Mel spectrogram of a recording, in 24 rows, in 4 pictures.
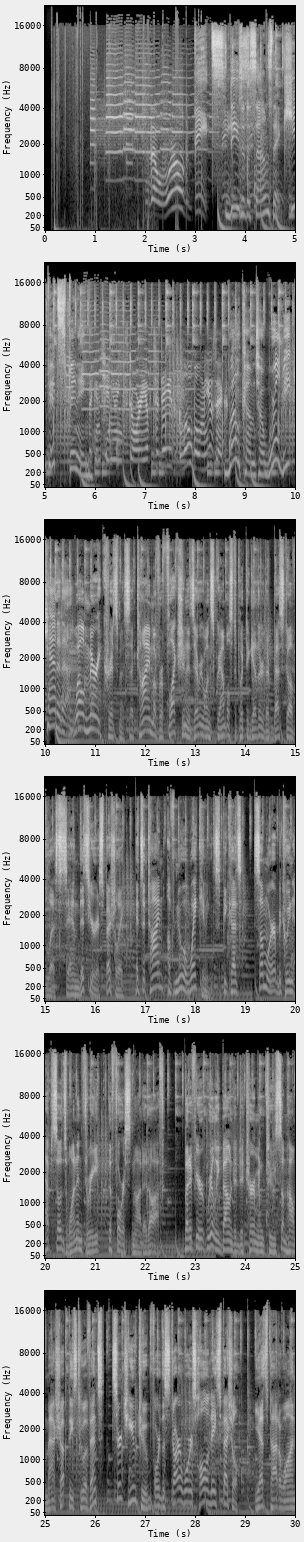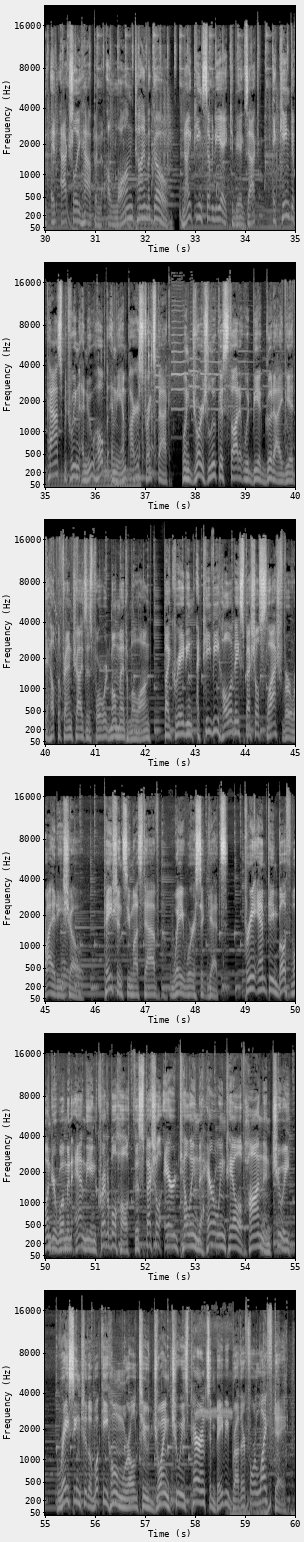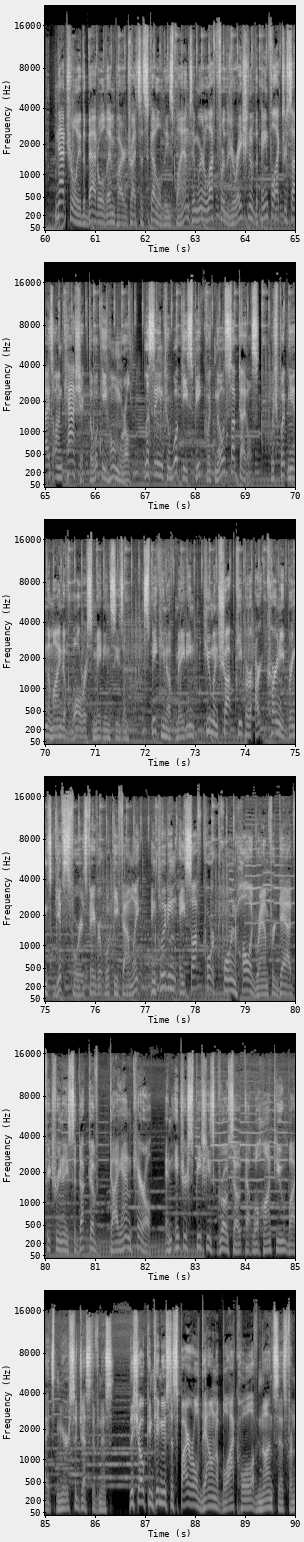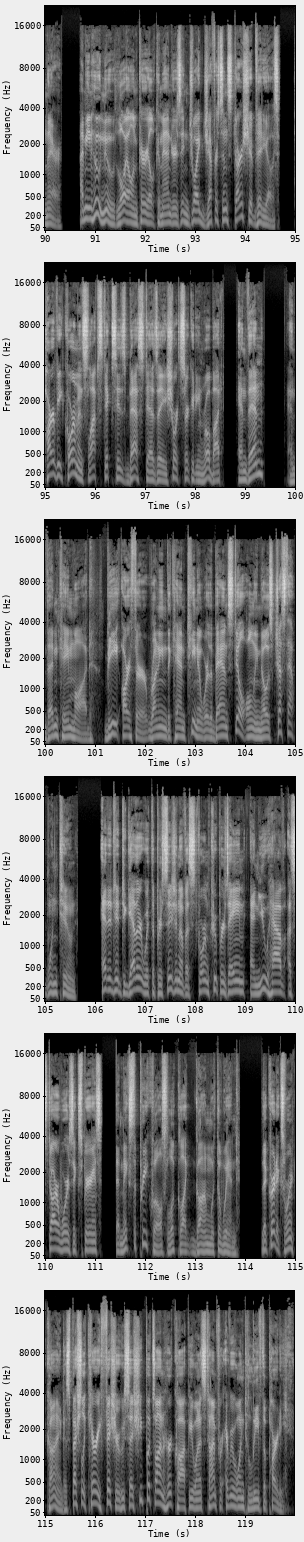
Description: OUR YEAR END SPECIAL COUNTDOWN OF THE BEST GLOBAL GROOVES!
File Information Listen (h:mm:ss) 0:59:39 WBC_Radio_December_26_2015 Download (9) WBC_Radio_December_26_2015.mp3 71,595k 160kbps Stereo Comments: The best global grooves from the year that was 2015, pulled from the top of monthly worldbeat charts.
